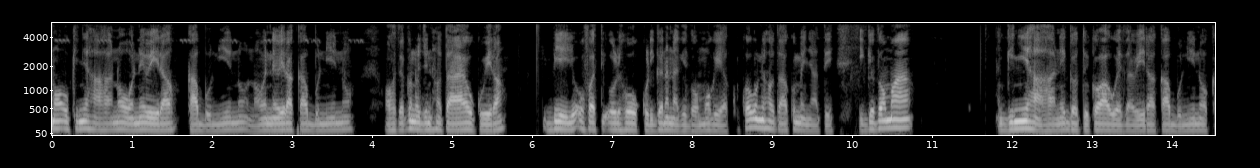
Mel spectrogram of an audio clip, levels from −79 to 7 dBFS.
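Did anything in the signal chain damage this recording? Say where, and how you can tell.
Yes, there is aliasing from a sample-rate conversion, throughout the speech. Sibilants turn gritty and metallic, and energy runs hard up to a 5.5 kHz edge. That fits a drop to 11 kHz with no anti-alias filter, folding unrelated tones back about 30 dB down. Simple band-limiting would only sound dull.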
